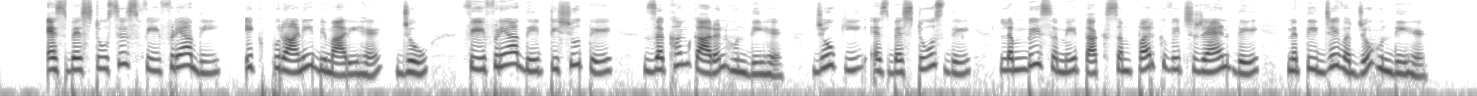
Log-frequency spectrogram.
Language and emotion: Punjabi, neutral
